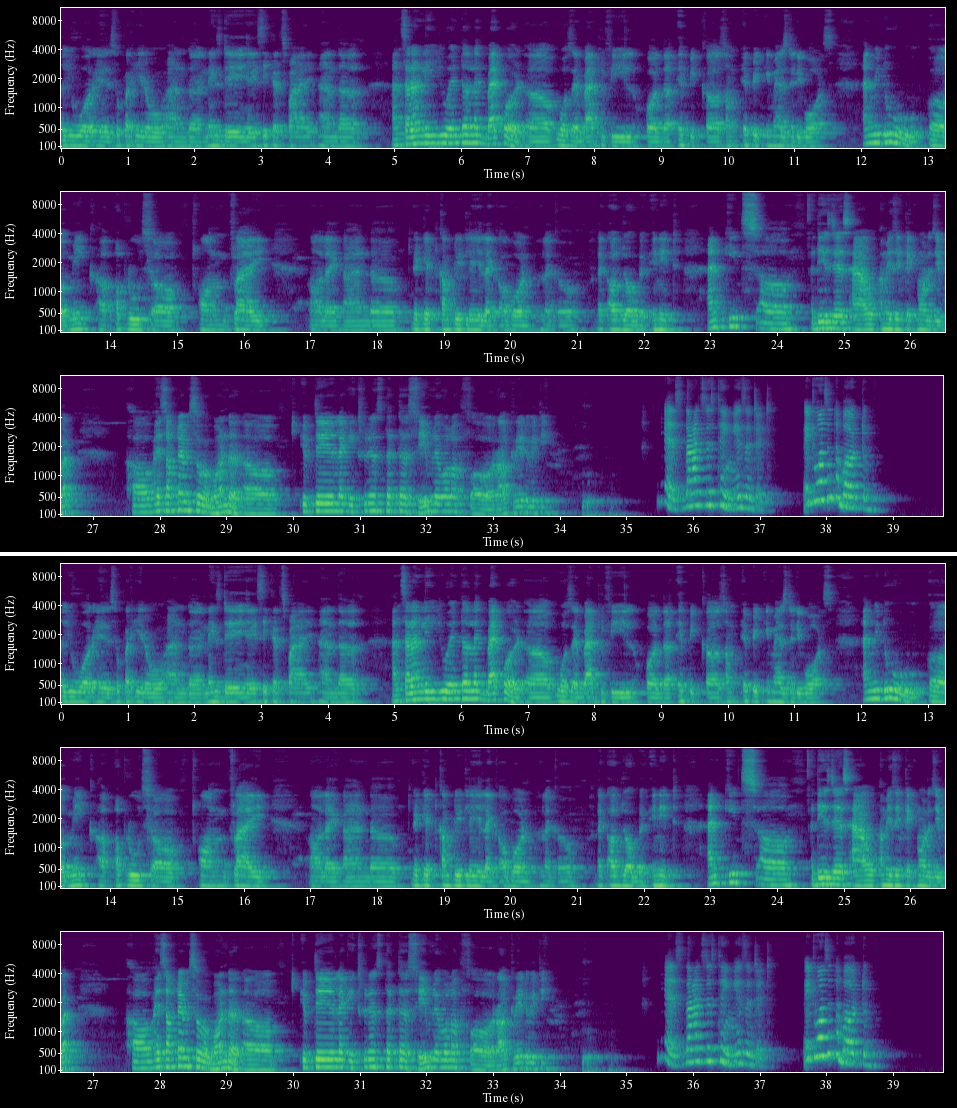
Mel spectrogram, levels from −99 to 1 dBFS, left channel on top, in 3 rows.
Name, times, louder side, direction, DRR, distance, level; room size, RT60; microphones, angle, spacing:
voice 1, 0.0-4.5 5.0-11.5 12.0-15.0 15.3-16.3 16.6-16.7 17.0-21.0 21.3-24.2 24.5-26.7 27.5-29.7 30.1-33.9 34.3-34.5, right 1 dB, 20° right, -1 dB, 0.4 m, -29 dB
voice 2, 35.6-37.1 37.7-38.8, right 1 dB, 85° left, -3 dB, 1.1 m, -29 dB
5.7 x 2.1 x 2.8 m, 0.63 s
head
